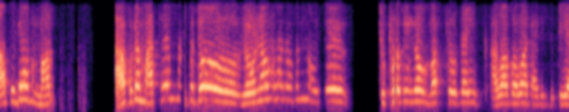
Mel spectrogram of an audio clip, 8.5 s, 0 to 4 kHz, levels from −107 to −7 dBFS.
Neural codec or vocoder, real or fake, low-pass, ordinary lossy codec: codec, 16 kHz, 1.1 kbps, Voila-Tokenizer; fake; 3.6 kHz; Opus, 32 kbps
